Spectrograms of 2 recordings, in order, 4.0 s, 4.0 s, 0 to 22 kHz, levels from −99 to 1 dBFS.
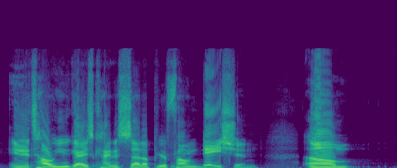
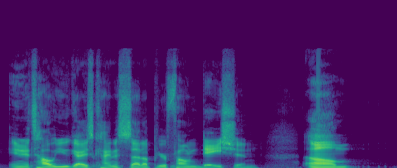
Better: second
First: distortion; heavy; 8 dB below the speech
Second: none

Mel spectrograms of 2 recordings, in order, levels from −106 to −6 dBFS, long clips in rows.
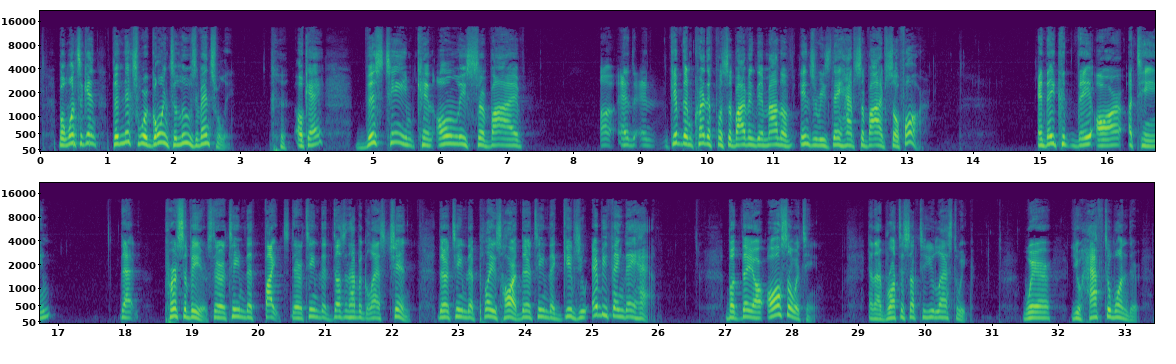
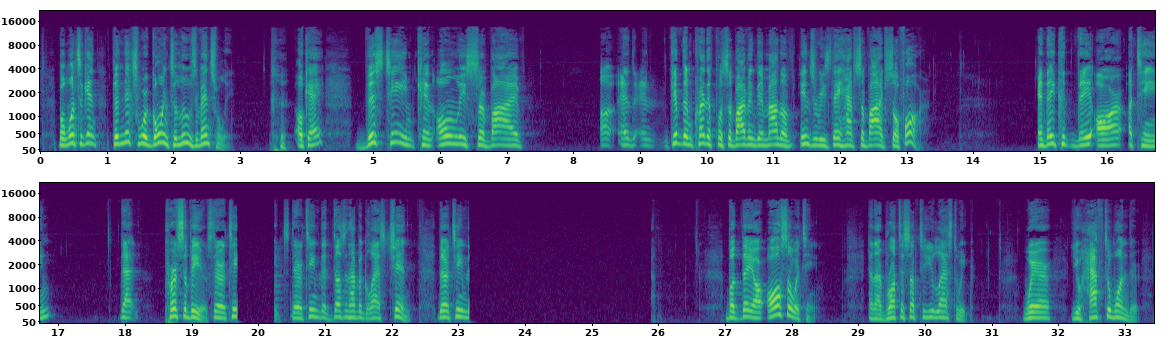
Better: first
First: none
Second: audio cutting out; at 20 s for 0.5 s and at 23 s for 2.5 s

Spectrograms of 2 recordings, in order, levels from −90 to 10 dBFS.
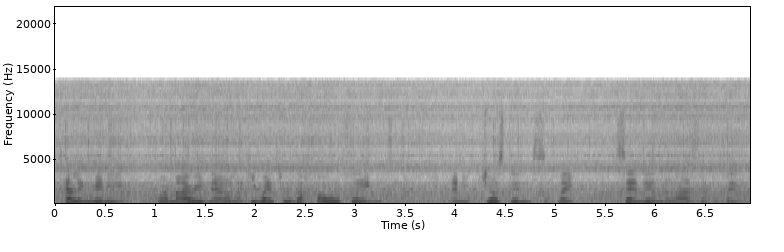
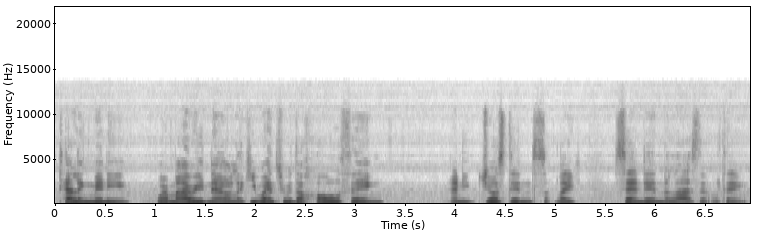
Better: second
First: hiss; loud; throughout; 5 dB below the speech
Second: hiss; faint; throughout; 25 dB below the speech

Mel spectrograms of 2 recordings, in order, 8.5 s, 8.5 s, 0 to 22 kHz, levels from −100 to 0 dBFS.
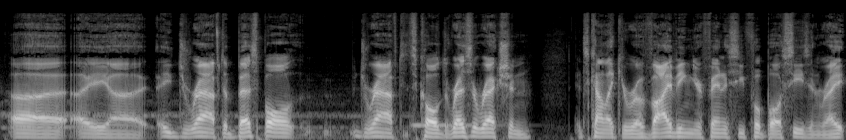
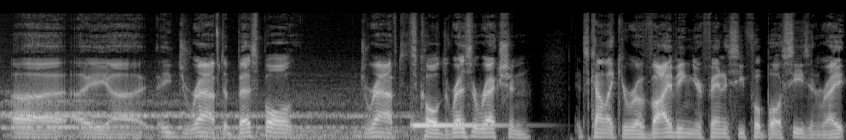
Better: first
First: alarms or sirens; faint; until 4.5 s; 20 dB below the speech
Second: alarms or sirens; loud; until 4.5 s; 3 dB below the speech

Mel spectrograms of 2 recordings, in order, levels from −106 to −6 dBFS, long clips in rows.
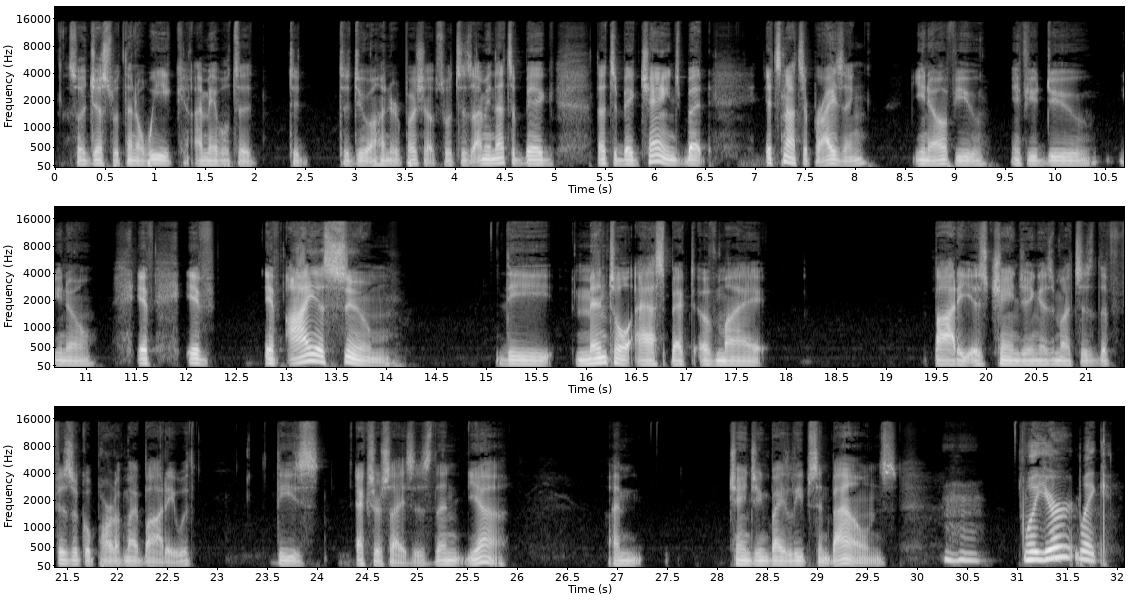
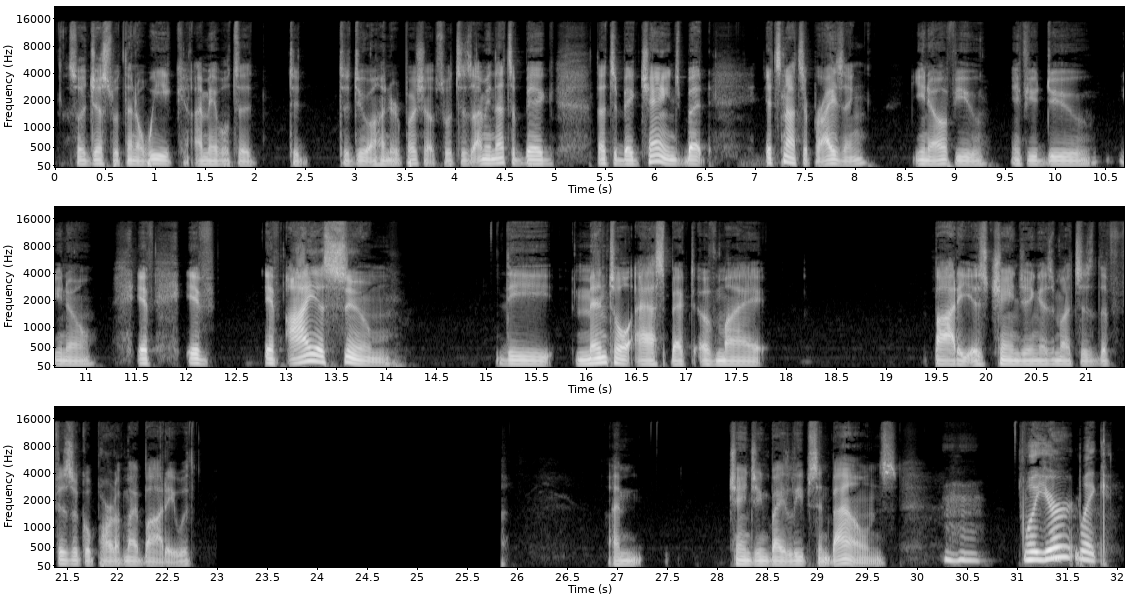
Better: first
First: none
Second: audio cutting out; at 23 s for 3 s

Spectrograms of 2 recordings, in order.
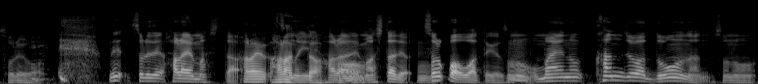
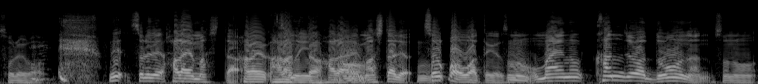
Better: first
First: none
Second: distortion; heavy; 7 dB below the speech

